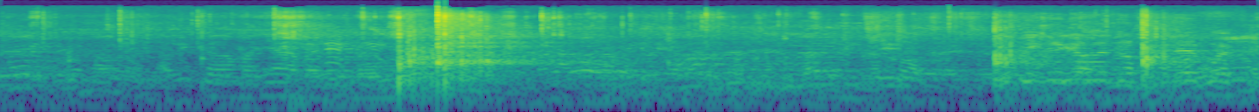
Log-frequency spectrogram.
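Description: Frontenis rally: sharp cracks of the hard rubber ball struck by rackets and hitting the fronton wall, two close together about two seconds in, the second the loudest and ringing briefly off the wall, then two more near the end.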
